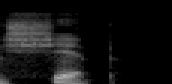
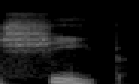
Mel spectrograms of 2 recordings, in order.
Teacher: Focus on vowel length instead. Confusing ship, short I, and sheep. Long e causes much more confusion and embarrassment than th ever will.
